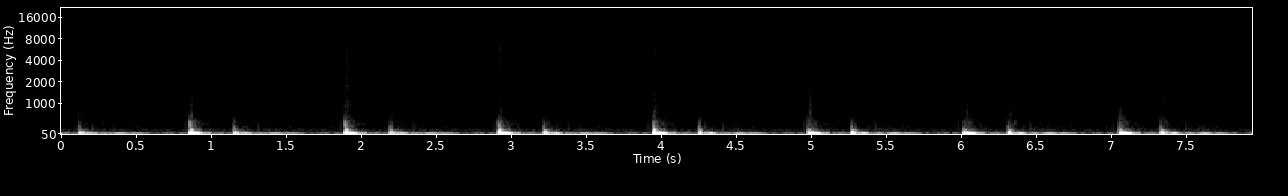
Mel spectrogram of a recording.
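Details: Heartbeat sound used in a Cantonese ASMR sleep-hypnosis clinic roleplay, alongside writing sounds; a simulated, relaxation-oriented heartbeat rather than a clinical recording.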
